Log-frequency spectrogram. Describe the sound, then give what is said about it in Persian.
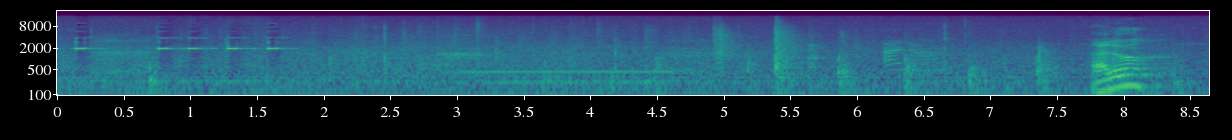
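A telephone number being dialed indoors opens with a few short, bright keypad beeps in quick succession. Quieter rustling and voices follow. “دوباره شماره می‌گیرد.”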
